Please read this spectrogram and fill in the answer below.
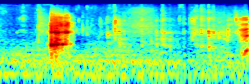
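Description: A single short, loud burp about half a second in.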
